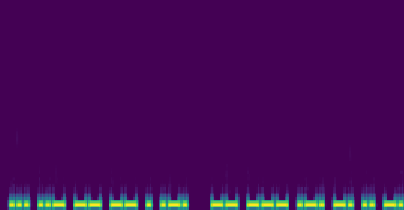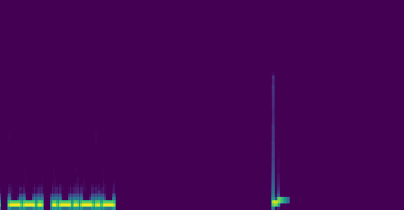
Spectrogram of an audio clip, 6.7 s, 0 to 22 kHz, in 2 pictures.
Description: Morse code, heard as a keyed tone, about 40 wpm, 700 Hz. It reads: SUMMER MORNING.
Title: Sentences from Top 1100 Words 40wpm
